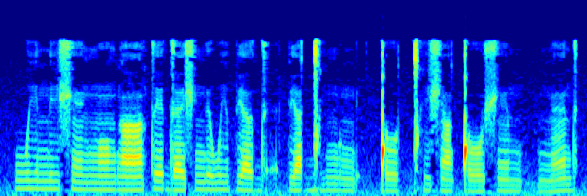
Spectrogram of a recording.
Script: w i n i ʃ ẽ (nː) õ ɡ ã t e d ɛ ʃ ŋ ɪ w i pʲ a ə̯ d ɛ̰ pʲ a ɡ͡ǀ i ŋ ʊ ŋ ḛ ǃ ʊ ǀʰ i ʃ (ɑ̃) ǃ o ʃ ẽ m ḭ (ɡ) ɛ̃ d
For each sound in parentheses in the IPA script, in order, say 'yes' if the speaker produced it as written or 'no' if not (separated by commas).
no, no, no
